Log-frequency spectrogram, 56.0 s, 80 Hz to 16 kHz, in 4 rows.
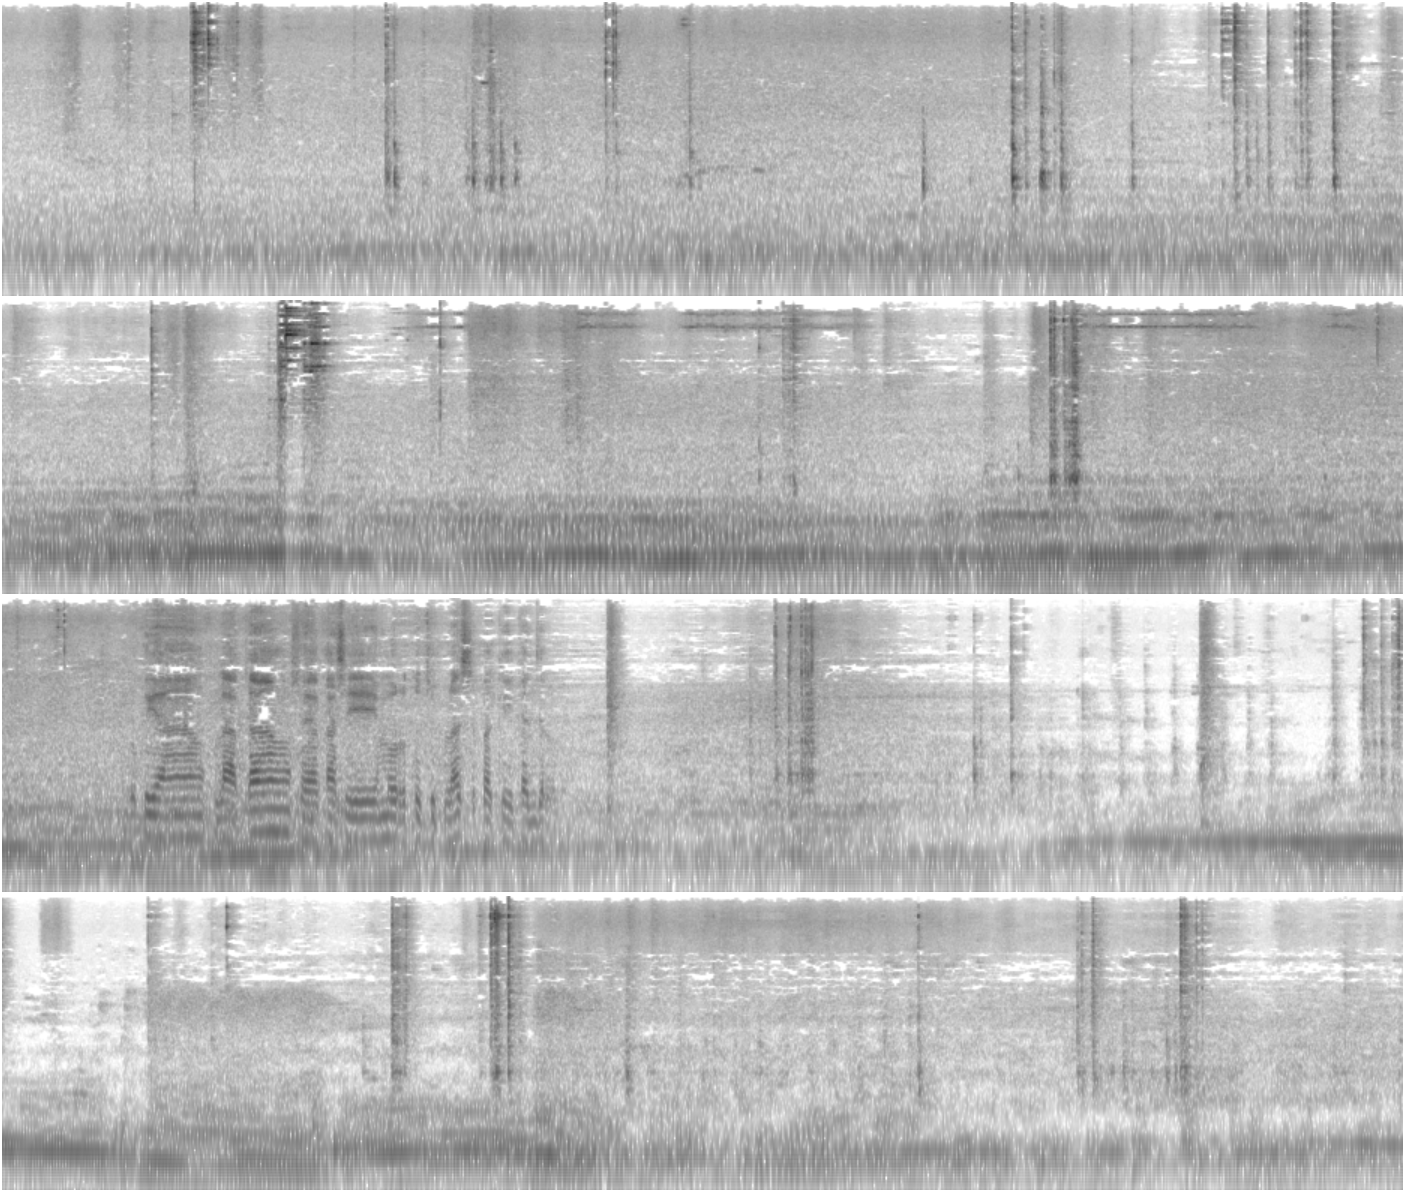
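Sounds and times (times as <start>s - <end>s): metal tools clinking: 1.7s - 2.5s, 16.6s - 17.5s.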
